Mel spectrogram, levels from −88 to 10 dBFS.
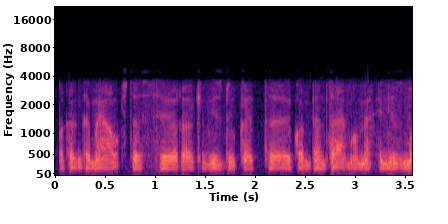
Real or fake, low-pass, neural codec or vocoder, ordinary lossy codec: fake; 7.2 kHz; vocoder, 22.05 kHz, 80 mel bands, Vocos; AAC, 32 kbps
